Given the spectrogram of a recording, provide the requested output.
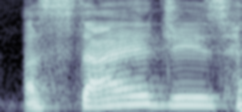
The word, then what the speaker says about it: Astyages: Now, I want to remind everyone, before I get too far into this, we don't really know exactly how these names would be pronounced. So for the sake of our story, it's Mandane and Astyages. Got it? Cool, let's move on. Astyages has a dream that his daughter takes a piss so bountiful that it floods all of Asia.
